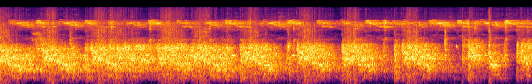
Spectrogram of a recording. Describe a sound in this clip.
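Cannons fire and shells explode over and over in a rapid barrage.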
